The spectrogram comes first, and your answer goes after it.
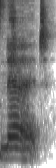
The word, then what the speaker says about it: Nut: got a nut yes it's pronounced nut okay so maybe when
